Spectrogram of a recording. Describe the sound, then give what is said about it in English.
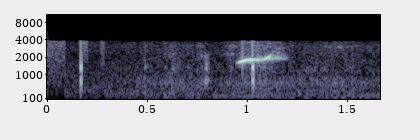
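Two short electronic tones, like keys pressed on a phone keypad: a quick blip, then a slightly longer, higher beep a moment later, fairly soft against a quiet background. “Which one of y'all live with your mama and she on the phone dialing somebody?”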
